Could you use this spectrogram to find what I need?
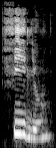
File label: brazilian son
